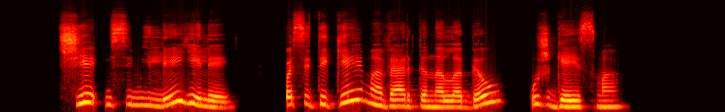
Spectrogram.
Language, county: Lithuanian, Marijampolė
